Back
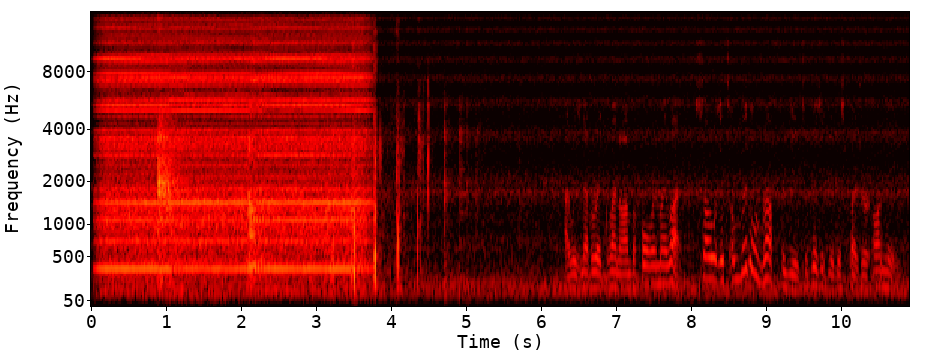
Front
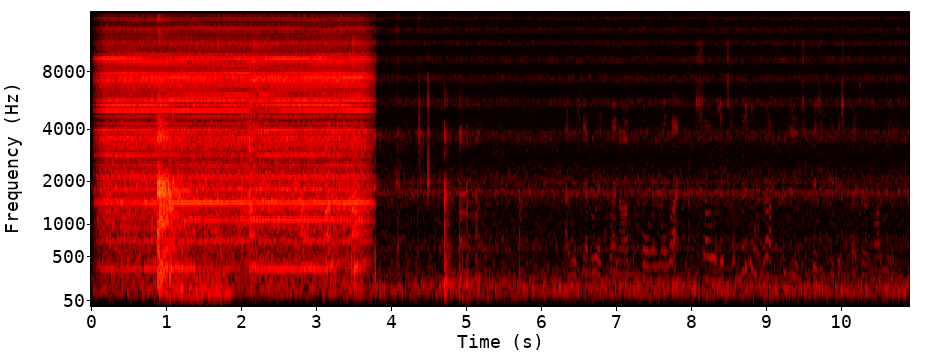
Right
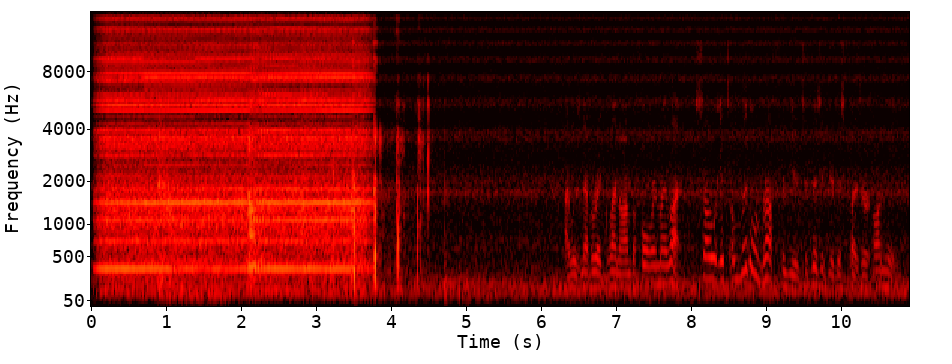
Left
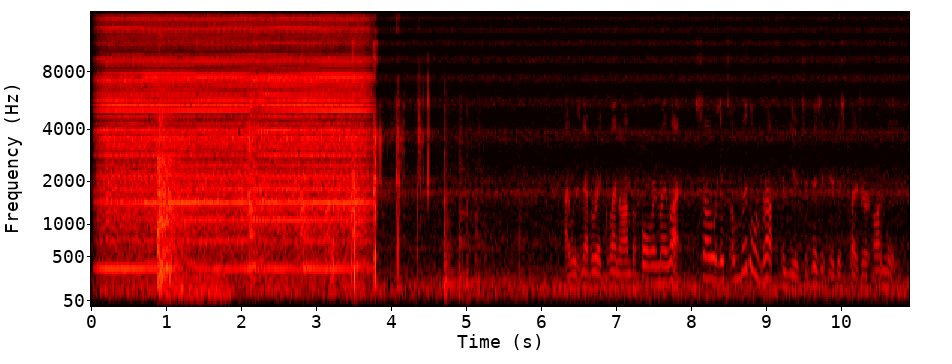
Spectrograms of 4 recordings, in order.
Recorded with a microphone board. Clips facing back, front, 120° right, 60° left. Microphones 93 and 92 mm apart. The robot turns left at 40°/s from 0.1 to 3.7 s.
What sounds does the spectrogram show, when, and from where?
0.9 s a clap: 70° left; by 1.9 s 30° left
3.2 s running footsteps: 135° left; by 4.6 s 155° right
4.7 s a clunk: 60° left
6.3 s a man speaking: 145° left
